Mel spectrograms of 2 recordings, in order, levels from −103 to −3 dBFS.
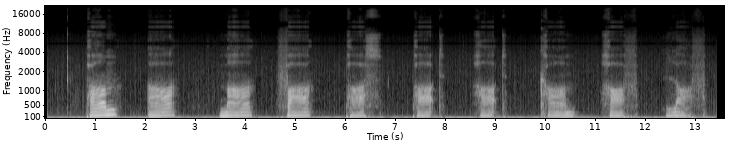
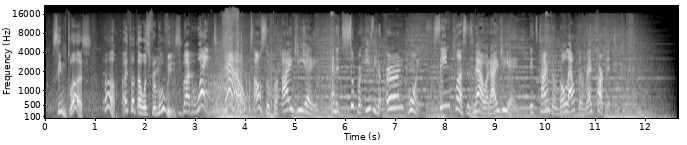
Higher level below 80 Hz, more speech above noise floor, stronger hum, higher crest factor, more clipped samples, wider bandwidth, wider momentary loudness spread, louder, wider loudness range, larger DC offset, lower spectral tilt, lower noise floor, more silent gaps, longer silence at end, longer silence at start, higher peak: second, -46 dBFS vs -32 dBFS; about the same, 21 dB vs 23 dB; neither; about the same, 18 dB vs 16 dB; neither; second, 8 kHz vs 17.5 kHz; first, 23 LU vs 12 LU; second, -33 LUFS vs -17 LUFS; first, 7 LU vs 2 LU; first, 1% vs under 0.1%; first, -8.5 dB/octave vs -3.5 dB/octave; first, -52 dBFS vs -40 dBFS; neither; about the same, 0.2 s vs 0.25 s; about the same, 0.05 s vs 0.15 s; second, -14 dBFS vs 0 dBFS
